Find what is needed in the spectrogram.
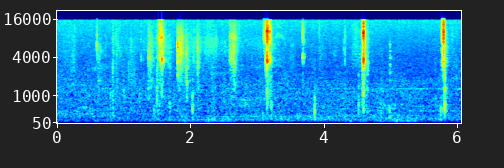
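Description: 6-inch stiletto heels of white Pleaser Aspire-609 platform sandals clicking on a concrete walkway as she walks: about eight sharp heel strikes, starting about a second and a half in, roughly one every half to three-quarters of a second.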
